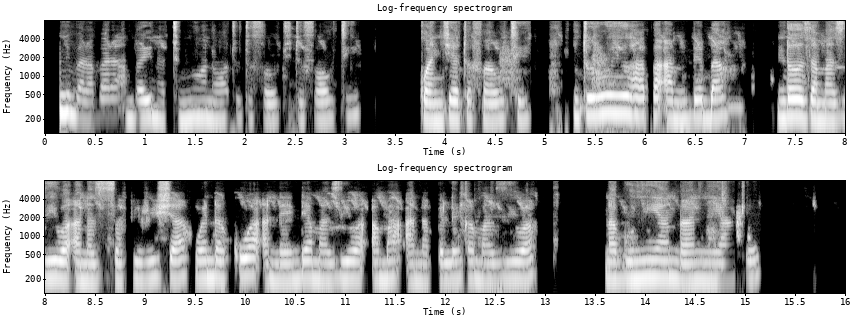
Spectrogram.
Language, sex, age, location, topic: Swahili, female, 18-24, Kisumu, agriculture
